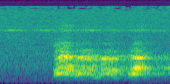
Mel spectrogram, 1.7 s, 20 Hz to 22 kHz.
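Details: At night on Oct 7, 2018, Rex the dog, running around, lets out a drawn-out harmonic bark followed by a second shorter bark, with a faint constant high tone behind.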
